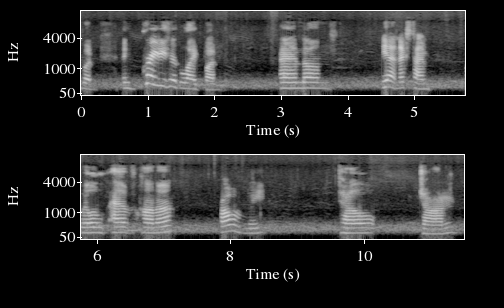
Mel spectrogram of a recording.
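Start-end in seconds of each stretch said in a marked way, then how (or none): none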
